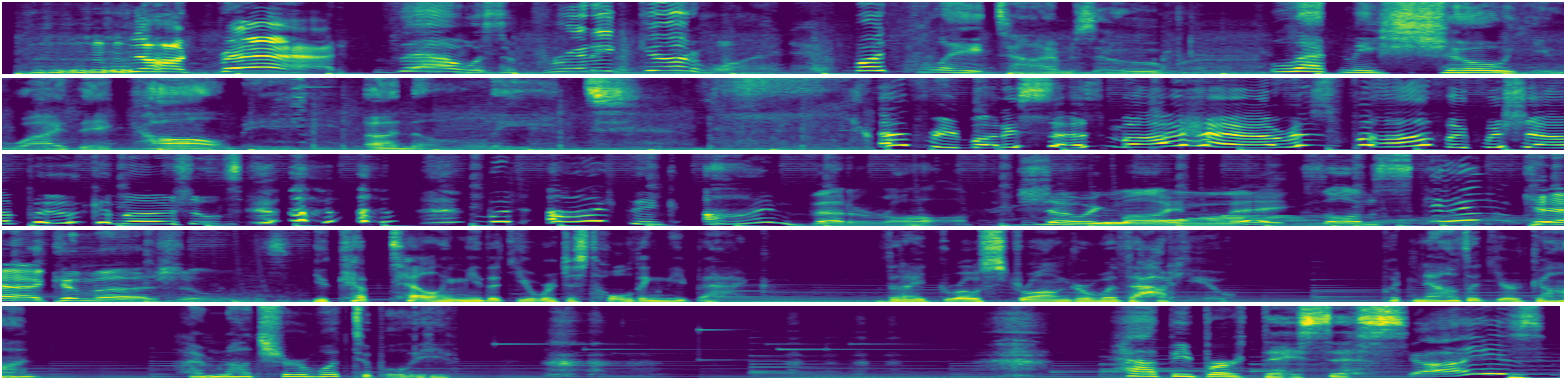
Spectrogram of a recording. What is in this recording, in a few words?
Character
